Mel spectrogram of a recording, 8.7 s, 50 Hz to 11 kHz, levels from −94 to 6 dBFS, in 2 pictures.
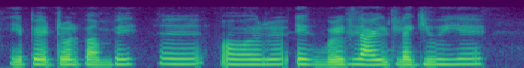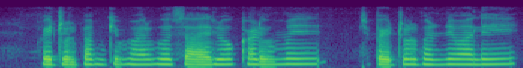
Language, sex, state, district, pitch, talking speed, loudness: Hindi, female, Bihar, Gaya, 240 Hz, 170 wpm, -17 LUFS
